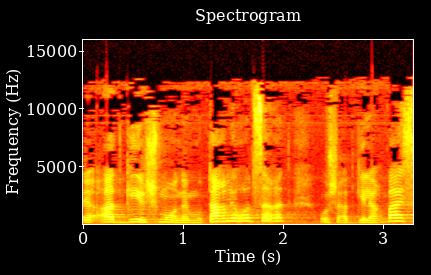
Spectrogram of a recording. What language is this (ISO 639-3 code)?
heb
